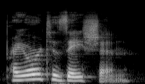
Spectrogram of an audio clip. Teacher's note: notice the syllable stress is on Zay that next to the last syllable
